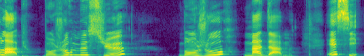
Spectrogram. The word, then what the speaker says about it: madame: A letra E em final de palavra em francês, a gente não pronuncia.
